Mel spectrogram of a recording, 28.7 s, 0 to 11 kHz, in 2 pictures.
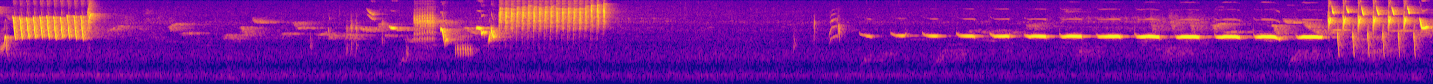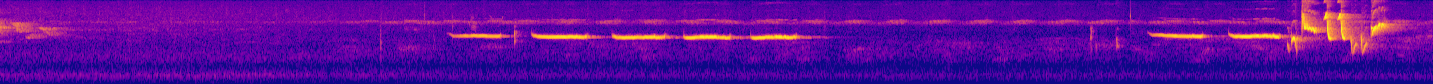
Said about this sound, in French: Voilà, c'était pour le plaisir d'écouter le chant formidable du rossignol, qui en plus d'être un improvisateur hors pair, est aussi un champion d'endurance. Il peut chanter jusqu'à 6 ou 7 heures sans s'arrêter.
